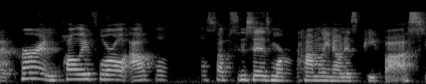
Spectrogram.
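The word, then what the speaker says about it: per- and polyfluoroalkyl substances: I'm sure I'm mangling the pronunciation. Per and polyfluoroalkyl substances? Yeah, you got it. Per and polyfluoroalkyl substances, more commonly known as PFAS.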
